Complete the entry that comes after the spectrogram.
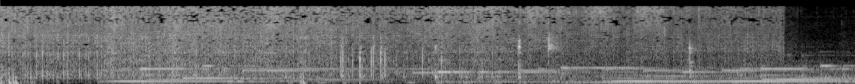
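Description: Ground chili spice paste sizzling loudly in hot oil in a pan as it is stirred with a spatula, with a few light scrapes and taps. The sizzle cuts off suddenly near the end.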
